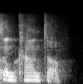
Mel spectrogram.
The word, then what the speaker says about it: Encanto: They have a new movie that it looks like it's a kind of continuing down that road of Coco, but in Encanto, unless I'm saying that wrong. Enchanto. – I think it's Encanto.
